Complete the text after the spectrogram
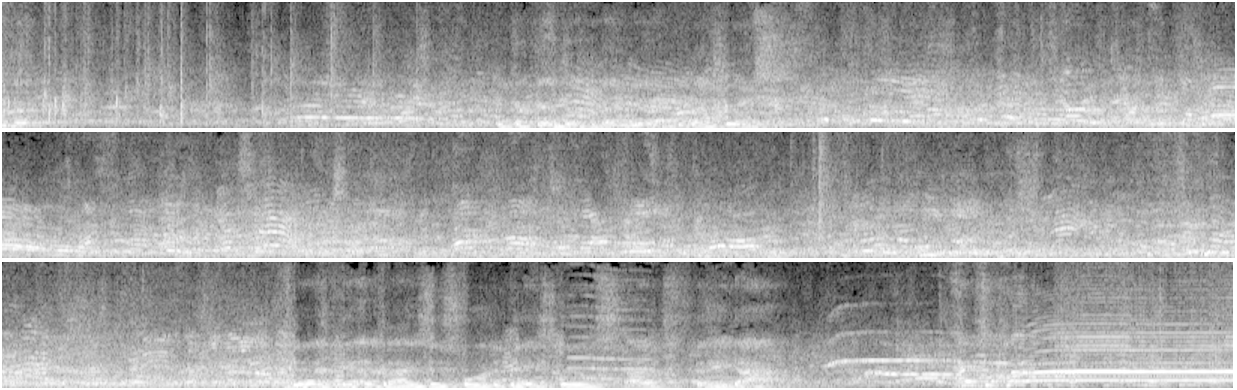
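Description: A man speaks into a microphone over loudspeakers, echoing in a large hall.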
